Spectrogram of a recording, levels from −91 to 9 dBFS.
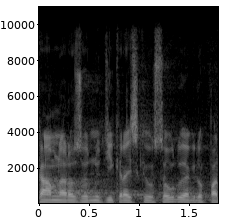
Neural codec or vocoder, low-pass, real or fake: none; 9.9 kHz; real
